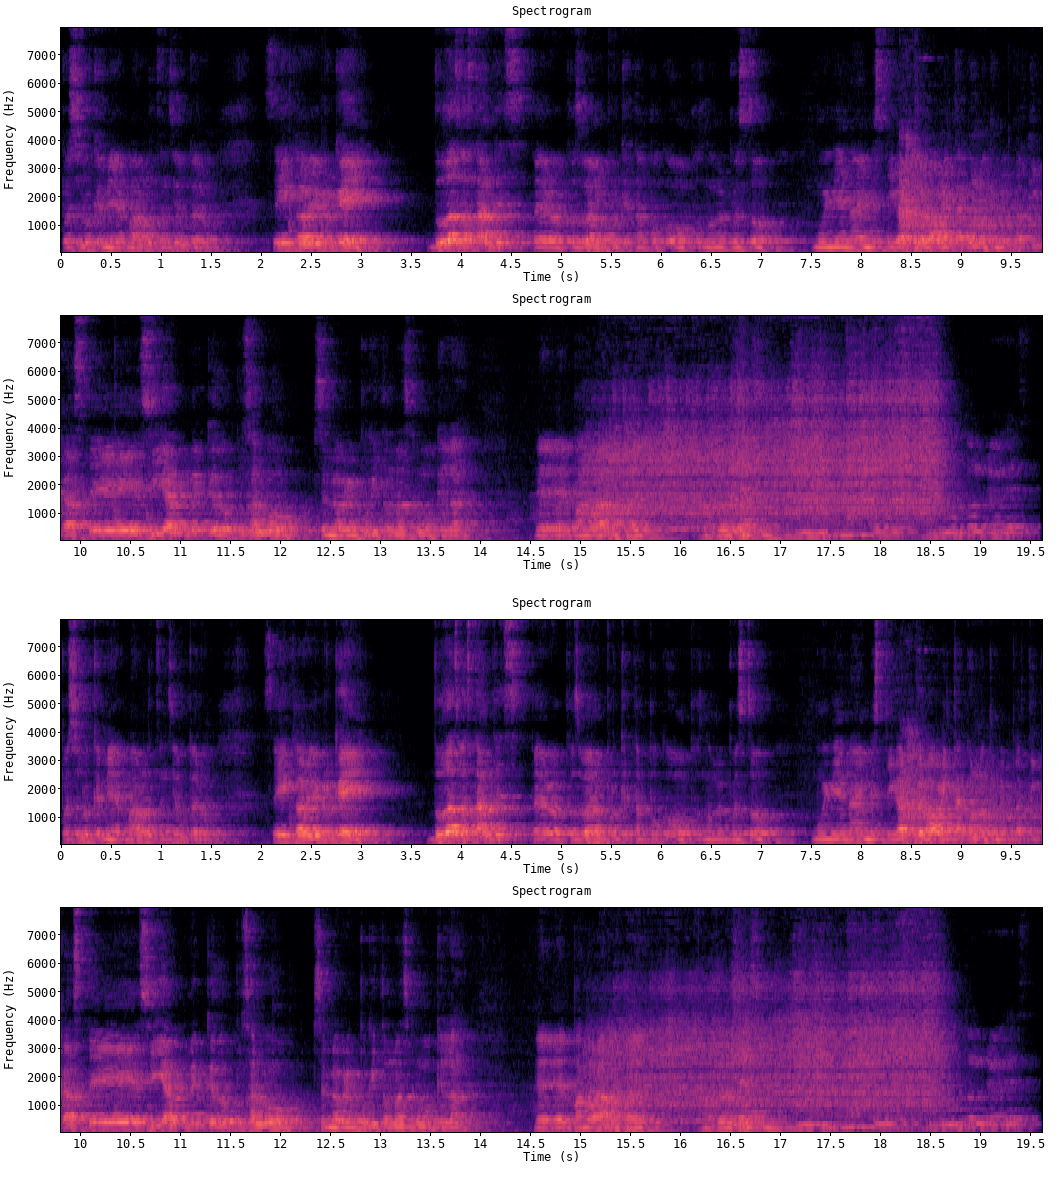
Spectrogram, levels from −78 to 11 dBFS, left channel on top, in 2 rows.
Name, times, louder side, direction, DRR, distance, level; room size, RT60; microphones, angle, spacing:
voice 1, 0.0-3.1 3.7-7.1 7.5-14.2 14.5-15.8 16.2-16.9, right 1 dB, 40° right, -1 dB, 0.4 m, -23 dB
sound 1, 1.9-3.3 7.8-11.3 15.8-17.0, left 3 dB, 45° left, 0.3 m, -37 dB
sound 2, 8.4-12.4 12.8-18.7, left 1 dB, 70° left, 0.9 m, -32 dB
voice 2, 16.2-16.8 17.1-19.4, equal, 5° left, -5 dB, 0.8 m, -30 dB
4.0 x 2.7 x 2.6 m, 1.2 s
head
